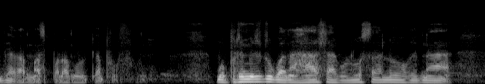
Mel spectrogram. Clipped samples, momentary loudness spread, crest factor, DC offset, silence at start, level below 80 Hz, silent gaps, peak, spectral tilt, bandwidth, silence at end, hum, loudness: under 0.1%; 18 LU; 20 dB; under 0.1%; 0 s; -60 dBFS; none; -6 dBFS; -8 dB/octave; 7.8 kHz; 0.15 s; none; -24 LUFS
